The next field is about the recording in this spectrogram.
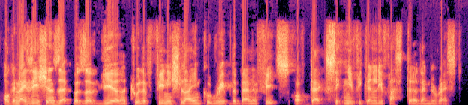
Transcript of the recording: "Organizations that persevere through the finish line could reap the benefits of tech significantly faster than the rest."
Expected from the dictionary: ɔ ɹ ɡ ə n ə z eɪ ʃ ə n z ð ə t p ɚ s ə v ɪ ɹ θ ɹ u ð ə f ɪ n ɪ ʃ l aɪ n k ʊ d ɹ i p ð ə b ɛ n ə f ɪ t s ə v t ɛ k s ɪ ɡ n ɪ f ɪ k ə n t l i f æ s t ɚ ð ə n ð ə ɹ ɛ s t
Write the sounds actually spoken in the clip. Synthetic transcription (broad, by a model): ɔ ɡ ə n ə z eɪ ʃ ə n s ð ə t p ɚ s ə v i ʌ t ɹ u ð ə f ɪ n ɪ ʃ l aɪ n k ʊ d ɹ i p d ə b ɛ n ə f ɪ t s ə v t ɛ k s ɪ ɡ n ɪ f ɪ k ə n t l i f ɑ s t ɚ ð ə n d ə ɹ ɛ s t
